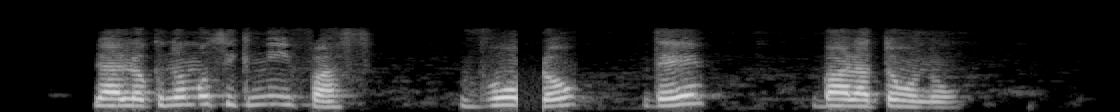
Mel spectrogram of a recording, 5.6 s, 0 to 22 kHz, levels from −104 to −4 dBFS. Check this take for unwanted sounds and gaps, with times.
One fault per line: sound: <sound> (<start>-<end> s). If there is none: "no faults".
sound: dropout (2.6-2.7 s)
